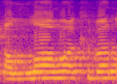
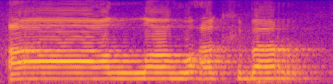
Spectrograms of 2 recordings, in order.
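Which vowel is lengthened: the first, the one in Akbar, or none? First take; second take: none; first. First: No vowel is drawn out; all are short. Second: The opening vowel of Allahu is drawn out long. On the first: God is the greatest. The speaker calls it right. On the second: It asks whether God is the greatest. The speaker calls it wrong. "A-nya dipanjangkan"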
